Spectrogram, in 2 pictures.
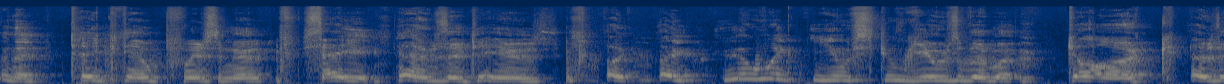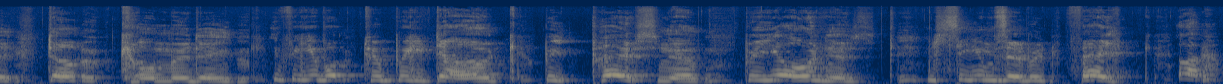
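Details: Adult male comedian with cerebral palsy, whose speech takes audiences a while to follow; dysarthria (cerebral palsy)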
